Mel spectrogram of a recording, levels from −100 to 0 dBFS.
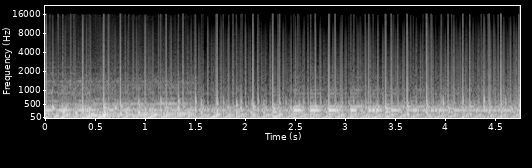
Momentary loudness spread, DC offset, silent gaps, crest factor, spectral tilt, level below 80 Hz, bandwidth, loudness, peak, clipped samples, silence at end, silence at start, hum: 5 LU; under 0.1%; none; 16 dB; -9 dB/octave; -24 dBFS; 15.5 kHz; -20 LUFS; -2 dBFS; under 0.1%; 0 s; 0 s; none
